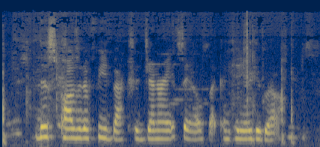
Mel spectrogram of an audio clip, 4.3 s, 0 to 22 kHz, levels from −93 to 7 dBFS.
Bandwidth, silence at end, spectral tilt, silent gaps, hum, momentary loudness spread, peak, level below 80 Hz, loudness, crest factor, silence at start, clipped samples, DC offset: 16 kHz; 0.35 s; -4 dB/octave; none; none; 15 LU; 0 dBFS; -62 dBFS; -18 LUFS; 18 dB; 0.05 s; under 0.1%; under 0.1%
